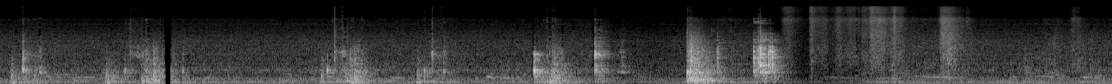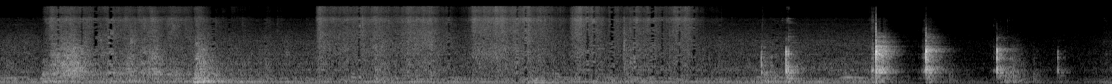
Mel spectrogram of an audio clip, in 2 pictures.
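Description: Chef's knife chopping on a wooden cutting board: irregular single knocks of the blade hitting the board, a long stretch of rustling noise in the middle, then a quick run of chops near the end.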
